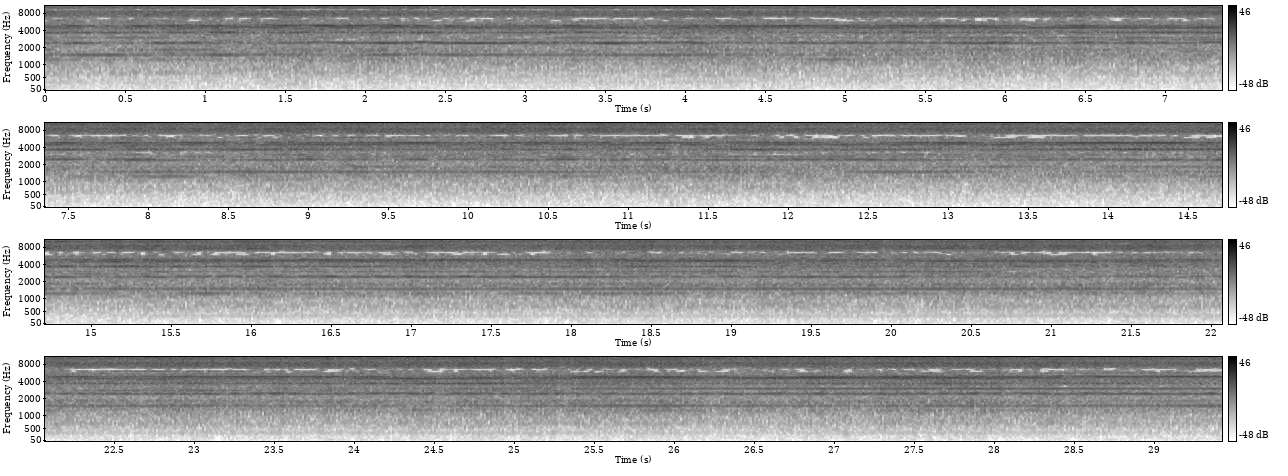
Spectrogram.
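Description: Bee vacuum running steadily with a whining motor while its hose sucks honey bees off exposed comb in a wall cavity. A further low hum joins the whine about halfway through.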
